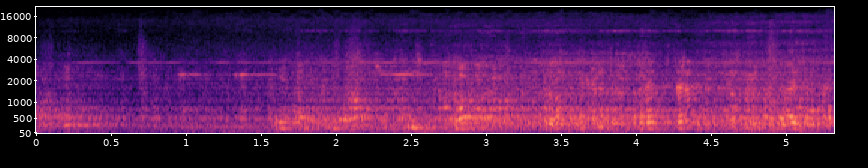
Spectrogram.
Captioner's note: Steve's Box chatters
